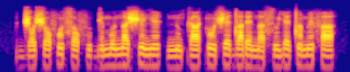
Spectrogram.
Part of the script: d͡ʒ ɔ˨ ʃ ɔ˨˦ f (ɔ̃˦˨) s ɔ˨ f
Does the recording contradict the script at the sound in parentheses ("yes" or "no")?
no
